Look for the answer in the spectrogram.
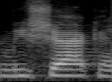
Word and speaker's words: Meshach: It's about three guys named Shadrach, Meshach, and Abednego. And that's really how you say it.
